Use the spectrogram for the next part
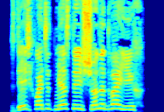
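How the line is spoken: Loud shout filling church. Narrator (Russian): вновь закричал на всю церковь

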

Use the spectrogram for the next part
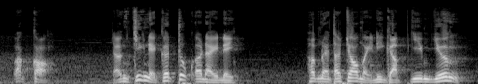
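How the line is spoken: Angry shout. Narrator (Vietnamese): Lão Mao giống như là đang giận chuột, hắn quát lên

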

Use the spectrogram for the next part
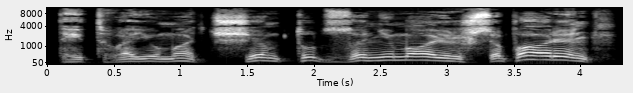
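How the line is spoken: Hoarse wheeze. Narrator (Russian): просипел начальник управления

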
